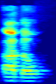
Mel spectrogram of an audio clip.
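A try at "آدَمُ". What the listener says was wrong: জি এটা এক আলিফ টান দিয়ে পড়তে হবে আদামু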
